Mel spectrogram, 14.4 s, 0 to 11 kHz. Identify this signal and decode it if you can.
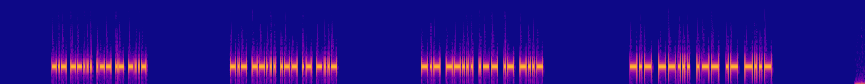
Morse code, heard as a keyed tone, about 38 wpm, 700 Hz. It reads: K7WAX K7WAX K7WAX K7WAX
